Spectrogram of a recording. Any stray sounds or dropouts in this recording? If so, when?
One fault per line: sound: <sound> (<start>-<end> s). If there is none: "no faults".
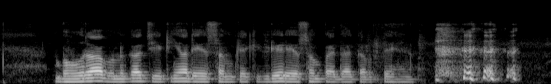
sound: laugh (4.3-5.2 s)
